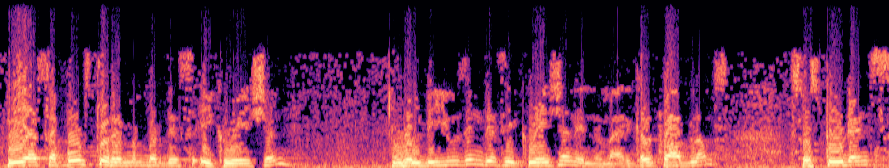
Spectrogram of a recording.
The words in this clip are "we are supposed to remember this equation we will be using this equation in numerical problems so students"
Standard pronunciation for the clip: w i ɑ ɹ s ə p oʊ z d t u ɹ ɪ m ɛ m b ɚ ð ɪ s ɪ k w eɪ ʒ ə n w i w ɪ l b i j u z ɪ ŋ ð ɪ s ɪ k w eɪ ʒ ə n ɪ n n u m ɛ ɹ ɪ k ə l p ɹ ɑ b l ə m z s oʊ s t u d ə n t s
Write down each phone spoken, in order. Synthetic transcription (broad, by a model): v i ɑ ɹ s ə p oʊ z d t u ɹ ɪ m ɛ m b ɚ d ɪ s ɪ k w eɪ ʃ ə n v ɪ l b i j u z ɪ ŋ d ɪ s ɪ k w eɪ ʃ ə n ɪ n n u m ɛ ɹ ɪ k ə l p ɹ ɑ b l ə m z s oʊ s t u d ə n t s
